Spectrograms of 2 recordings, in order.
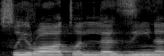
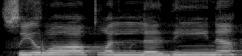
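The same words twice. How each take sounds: First: The 'dh' is a hard z sound. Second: The 'dh' is a soft th sound. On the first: The speaker calls it wrong. "जा की तरह नहीं पढ़ना। सिरातल्लज़ीना नहीं कहना" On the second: The speaker calls it right. "यहाँ पर दाल को बहुत नरमी के साथ पढ़ना है"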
